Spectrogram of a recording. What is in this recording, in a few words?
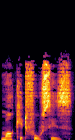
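"market forces", English, British English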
